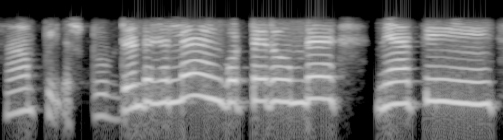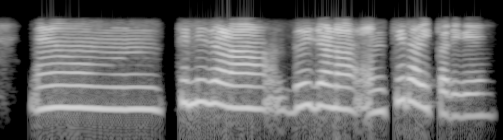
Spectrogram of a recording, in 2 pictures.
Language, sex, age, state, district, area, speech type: Odia, female, 60+, Odisha, Gajapati, rural, conversation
